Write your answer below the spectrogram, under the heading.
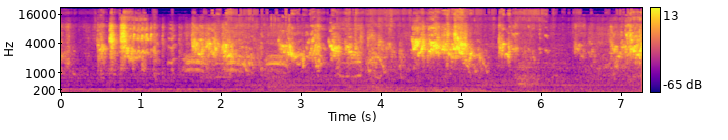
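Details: Budgerigars in a 2026 breeding setup give harsh squawks and scratchy chirps in scattered bursts, with quieter gaps and a steady low hum behind.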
